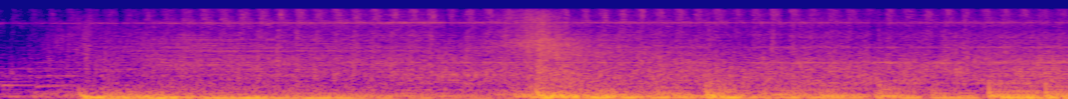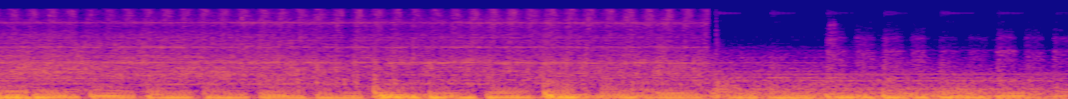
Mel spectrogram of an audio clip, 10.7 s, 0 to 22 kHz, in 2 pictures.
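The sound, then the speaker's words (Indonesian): A helicopter flies over the Jayawijaya mountains in Indonesia early in the morning after leaving a high-altitude heliport. Its engine and rotor make a dense, steady roar that stays loud and continuous for about ten seconds. “heli terbang pada sekitar pukul 6.30 pagi.”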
